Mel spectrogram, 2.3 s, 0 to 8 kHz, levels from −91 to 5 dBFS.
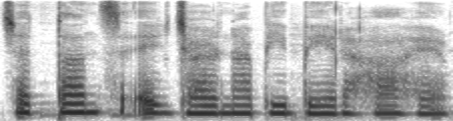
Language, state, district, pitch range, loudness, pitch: Hindi, Arunachal Pradesh, Papum Pare, 195-215 Hz, -16 LUFS, 195 Hz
